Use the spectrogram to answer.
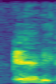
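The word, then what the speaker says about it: Enny: Annie, I always E-N-N-Y, but it sounds like Annie to me.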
